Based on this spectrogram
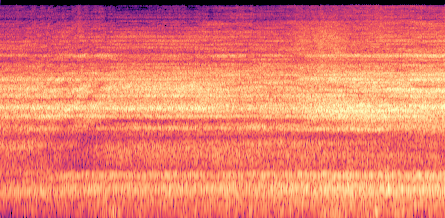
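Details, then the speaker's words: Off-road portable tire air pump, about a month old and powered from a battery bank: steady sharp hiss rising slightly at the end as air leaks from the hose or fitting; the unit is believed faulty. "there's air leaking somewhere."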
